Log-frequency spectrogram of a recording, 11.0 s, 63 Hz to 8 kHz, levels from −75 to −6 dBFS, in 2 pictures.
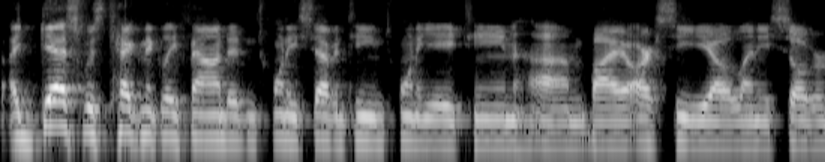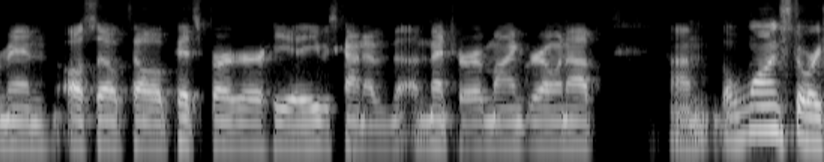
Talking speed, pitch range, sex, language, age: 180 wpm, 110-125 Hz, male, English, 20-39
